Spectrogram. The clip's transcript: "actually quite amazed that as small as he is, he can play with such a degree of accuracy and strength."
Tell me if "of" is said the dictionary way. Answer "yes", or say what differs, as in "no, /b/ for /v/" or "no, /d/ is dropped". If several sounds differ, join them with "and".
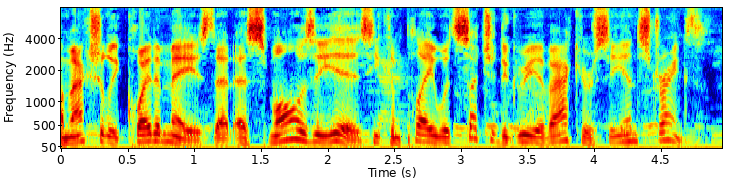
yes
